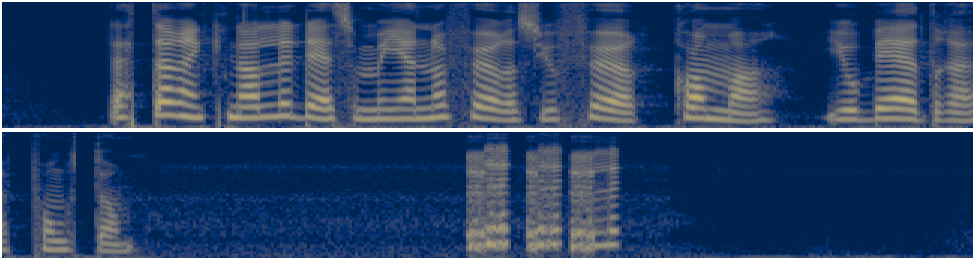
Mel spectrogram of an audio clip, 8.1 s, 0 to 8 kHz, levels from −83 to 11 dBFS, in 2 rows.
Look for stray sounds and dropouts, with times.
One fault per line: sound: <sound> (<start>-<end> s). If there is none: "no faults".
sound: laugh (6.0-6.6 s)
